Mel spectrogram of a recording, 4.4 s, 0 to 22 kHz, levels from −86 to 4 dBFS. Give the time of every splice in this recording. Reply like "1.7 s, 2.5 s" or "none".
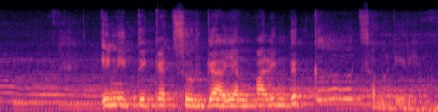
1.0 s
